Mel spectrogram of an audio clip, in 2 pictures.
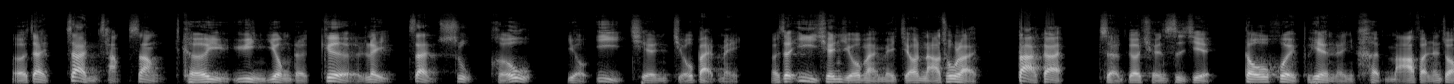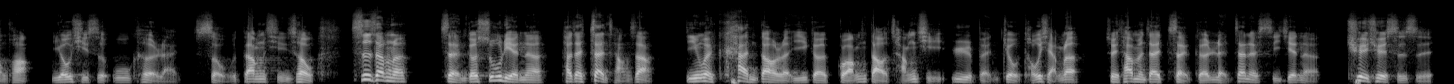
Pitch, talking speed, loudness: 130 Hz, 225 characters per minute, -23 LUFS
